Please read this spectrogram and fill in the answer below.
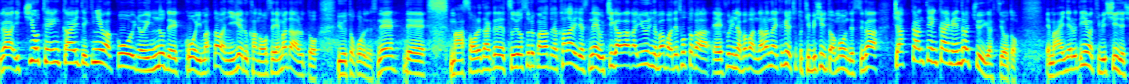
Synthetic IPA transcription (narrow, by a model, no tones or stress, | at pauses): ɡait͡ɕio̞t̪ẽ̞ŋkait̪̬e̞kʲiɲ̟iβako̞ːino̞inːo̞ze̞kːo̞ːimat̪aβaɲ̟iɡe̞ɾɯ̟kano̞ːse̞ːmad̪e̞aɾɯ̟t̪o̞̰jɯ̟ːt̪o̞ko̞ɾo̞d̪e̞sɨne̞d̪e̞maːso̞ɾe̞d̪ake̞d̪e̞t͡sɨːjo̞ːsɨɾɯ̟kanat̪oiimakanaɾʲid̪e̞sɨne̞ɯ̟t͡ɕiɡaβaɡajɯːɾʲinobabad̪e̞so̞t̪o̞ɡaeɸɯ̟ɾʲinababaɲinaɾanaikaɡeɾiat͡ɕo̞t̪ːo̞kʲibʲiɕiːt̪o̞aomo̞ɯ̟̃nd̪e̞sɨɡa | d͡ʑakːãnt̪ẽ̞ŋkaimend̪e̞βat͡ɕɨːiɡaçi̥t͡sɨjo̞̰t̪o̞̰emaine̞ɾɯ̟d̪e̞imakʲibʲiɕiːd̪e̞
